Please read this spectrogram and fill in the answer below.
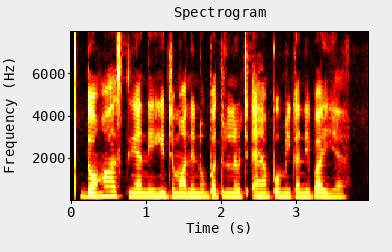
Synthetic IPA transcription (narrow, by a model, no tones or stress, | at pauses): d̪oːɦãːɦəst̪ɪjãːneːɦiːd͡ʒəmaːneːnũːbəd̪əlnːʋɪt͡ʃɛɦəmpoːmiːkəniːbaːiːɦɛː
